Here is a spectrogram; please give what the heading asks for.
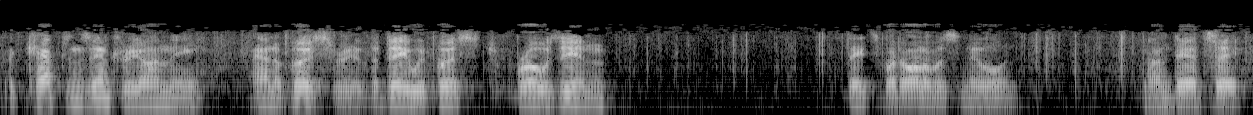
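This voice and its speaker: An actor playing a grave ship's officer narrating an Arctic expedition log in a measured, somber 1930s radio drama style. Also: male voice, deep voice, slight background noise. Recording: dull 1930s radio broadcast with music.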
